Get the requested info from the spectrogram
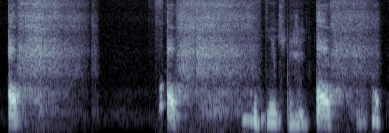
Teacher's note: باقی کے تو 2 دانت ہے اوپر کے، سامنے کے اوپر کے بڑے دانت، ثناء علیا، سامنے کے 2 بڑے دانت نیچے کے ہونٹ پہ بیٹھتے ہیں سختی سے، اور پیچھے سے ہوا خارج ہوتی ہے. وہ ہوا کے پریشر کا نام، وہ ہوا سے جو آواز نکلتی ہے اس سے وہ ہے فا کا مخرج.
